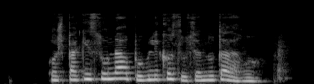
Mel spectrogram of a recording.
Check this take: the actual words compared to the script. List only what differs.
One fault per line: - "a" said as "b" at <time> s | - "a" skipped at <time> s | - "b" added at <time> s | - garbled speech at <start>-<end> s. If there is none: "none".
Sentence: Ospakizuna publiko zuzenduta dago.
none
